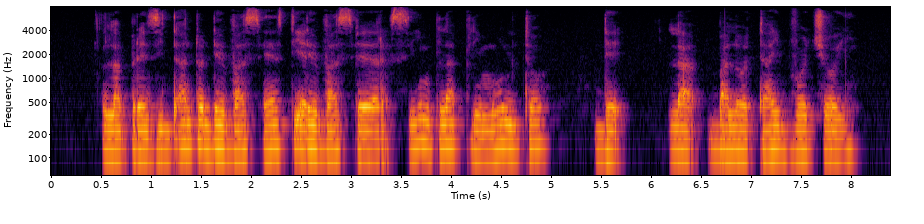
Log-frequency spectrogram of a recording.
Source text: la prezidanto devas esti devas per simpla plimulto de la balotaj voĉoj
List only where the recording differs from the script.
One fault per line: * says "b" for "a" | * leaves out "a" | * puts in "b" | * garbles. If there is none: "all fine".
all fine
